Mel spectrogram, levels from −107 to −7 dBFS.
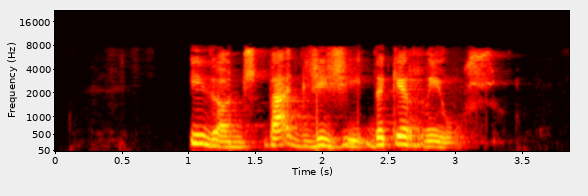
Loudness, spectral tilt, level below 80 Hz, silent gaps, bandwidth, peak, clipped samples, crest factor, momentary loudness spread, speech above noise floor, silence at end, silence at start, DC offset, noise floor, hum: -34 LUFS; -3.5 dB/octave; -72 dBFS; none; 8.2 kHz; -14 dBFS; under 0.1%; 22 dB; 11 LU; 50 dB; 0.55 s; 1 s; under 0.1%; -85 dBFS; none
